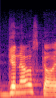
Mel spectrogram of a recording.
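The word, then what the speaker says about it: γινώσκω: It is gnosko. It's exactly what it looks like, actually. Rarely in the Greek do you look at a word and you just know how to say it. But that is actually how you say it.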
